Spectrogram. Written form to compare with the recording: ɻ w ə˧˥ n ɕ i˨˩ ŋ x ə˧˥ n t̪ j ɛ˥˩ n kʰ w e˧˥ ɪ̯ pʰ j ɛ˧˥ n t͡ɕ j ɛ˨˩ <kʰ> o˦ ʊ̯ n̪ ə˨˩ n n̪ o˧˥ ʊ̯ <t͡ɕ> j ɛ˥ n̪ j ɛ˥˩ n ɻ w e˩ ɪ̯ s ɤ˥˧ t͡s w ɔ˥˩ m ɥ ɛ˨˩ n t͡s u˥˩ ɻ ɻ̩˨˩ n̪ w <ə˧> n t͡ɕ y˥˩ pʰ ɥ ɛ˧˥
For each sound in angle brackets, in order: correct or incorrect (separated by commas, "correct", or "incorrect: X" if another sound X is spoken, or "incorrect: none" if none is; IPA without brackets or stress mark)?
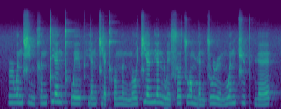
correct, correct, incorrect: ə˥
